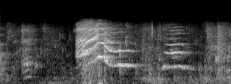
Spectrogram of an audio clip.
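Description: A toddler's loud, high-pitched vocal cry that slides down in pitch about a second in, followed by a shorter, quieter voice sound, with bath water in the background.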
